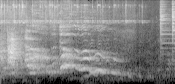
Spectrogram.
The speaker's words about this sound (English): Get your damn dog off me! He's biting my hand yeah, off!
